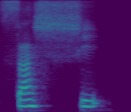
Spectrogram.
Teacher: Si se dan cuenta, yo no digo sashi, yo digo sashi. El sonido que duplico es el sonido sh, porque yo la sílaba que tengo después es shi. Entonces yo lo que hago es duplicar el sonido sh de esa sílaba. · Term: doble consonante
